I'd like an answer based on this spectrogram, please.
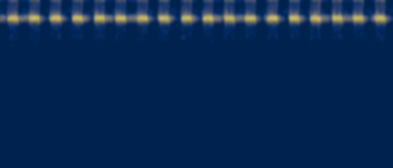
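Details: Steady cricket chirps, shrill and high, each short pulse repeating evenly at a brisk pace with no pause, faint hum in the background.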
